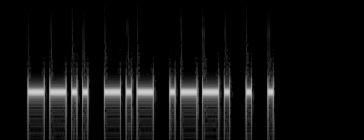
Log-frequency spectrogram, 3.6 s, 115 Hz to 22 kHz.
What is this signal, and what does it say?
Morse code, heard as a keyed tone, about 22 wpm, 700 Hz. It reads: ZKPEE
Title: Code Groups - 5 Letters - 22wpm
